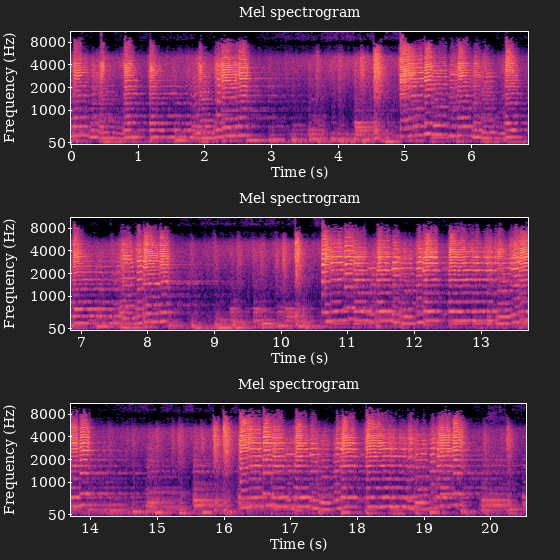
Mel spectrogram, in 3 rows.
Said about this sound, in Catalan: I el que ara escoltem és el so del saxo, l'instrument que avui ens acompanyarà fins a les 11 del matí i ho farem a les mans, o als dits, del saxofonista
